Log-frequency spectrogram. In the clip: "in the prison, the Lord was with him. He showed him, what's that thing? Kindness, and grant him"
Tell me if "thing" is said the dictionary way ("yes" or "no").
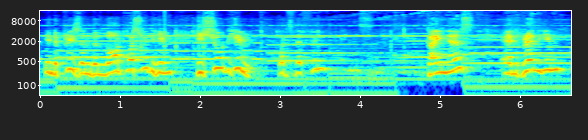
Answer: no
